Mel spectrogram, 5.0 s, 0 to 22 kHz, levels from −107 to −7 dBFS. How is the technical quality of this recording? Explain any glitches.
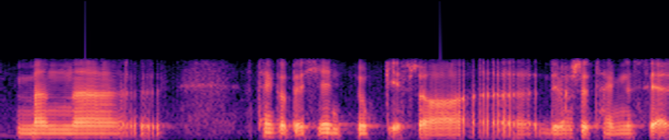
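The technical quality is limited: the speech is narrowband and codec-coloured, with two brief clicks.

Across the whole clip, iLBC codec damage is plainly audible. The speech sounds slightly rough and synthetic, consistent with iLBC's 30 ms frames, each coded independently, at what fits its 13.33 kbps mode. A spectrogram shows a flat ceiling near 3.5 kHz, with nothing above it, and weak energy below 200 Hz.

At 0.64 s and again at 3.30 s there is a single sharp click. The likely cause is dropped samples, a handful lost in a fraction of a millisecond, making the waveform jump abruptly. Each click shows as a thin vertical line spanning the spectrogram.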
